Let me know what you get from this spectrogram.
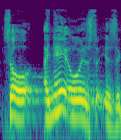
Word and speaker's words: aineo: And that is the word aineo, okay? It'd be an A-I-N-E, long O.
